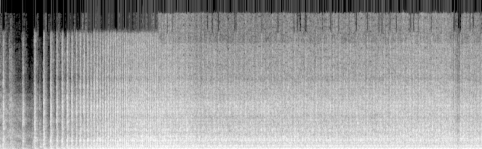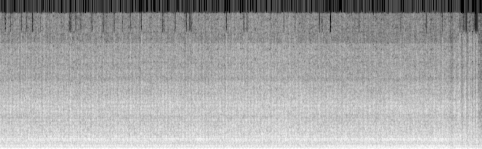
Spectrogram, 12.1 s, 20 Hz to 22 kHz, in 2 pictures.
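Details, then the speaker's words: Massey Harris 50 tractor with a jerry-rigged jumped wire in the dash power circuit. A steady, even cranking drone lasts about ten seconds but never catches, because the fuel valve was left shut. Cranks, no start. "I didn't open the fuel."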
